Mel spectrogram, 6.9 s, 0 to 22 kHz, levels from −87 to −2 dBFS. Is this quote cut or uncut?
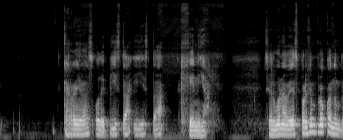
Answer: uncut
